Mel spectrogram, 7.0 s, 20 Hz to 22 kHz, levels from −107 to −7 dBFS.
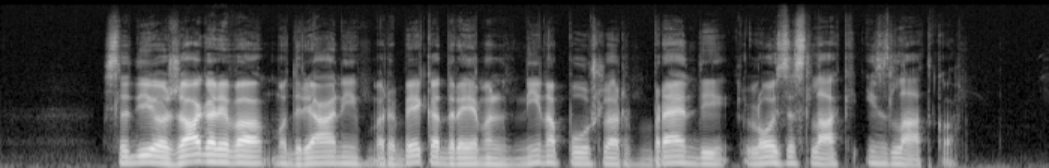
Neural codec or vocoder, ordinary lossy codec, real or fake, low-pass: none; none; real; 19.8 kHz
